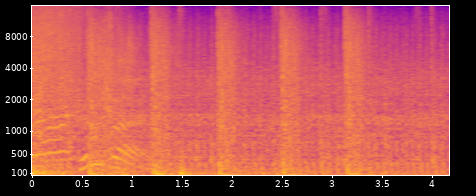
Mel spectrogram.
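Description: Gunshots pop in quick bursts in a video game.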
